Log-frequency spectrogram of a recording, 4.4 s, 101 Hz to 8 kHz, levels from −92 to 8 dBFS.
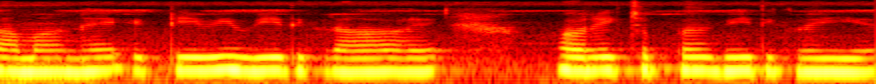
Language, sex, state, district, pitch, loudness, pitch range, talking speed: Hindi, female, Punjab, Fazilka, 200 Hz, -13 LUFS, 195-205 Hz, 205 wpm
